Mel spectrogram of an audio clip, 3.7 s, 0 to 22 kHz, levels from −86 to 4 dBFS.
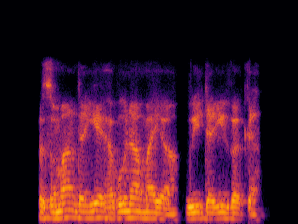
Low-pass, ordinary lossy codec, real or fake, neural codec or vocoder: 7.2 kHz; Opus, 16 kbps; fake; autoencoder, 48 kHz, 128 numbers a frame, DAC-VAE, trained on Japanese speech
